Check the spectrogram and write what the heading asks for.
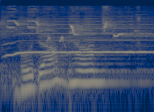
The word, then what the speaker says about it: भुजाभ्याम: फिर भुजाभ्याम। देखिए हमने भ के लिए 2 बार पढ़ा है, भुजाभ्याम। भुजाभ याम तो नहीं पढ़ा है ना।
